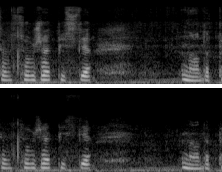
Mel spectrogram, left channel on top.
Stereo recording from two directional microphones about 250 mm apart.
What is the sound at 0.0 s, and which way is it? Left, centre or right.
Speech, centre.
